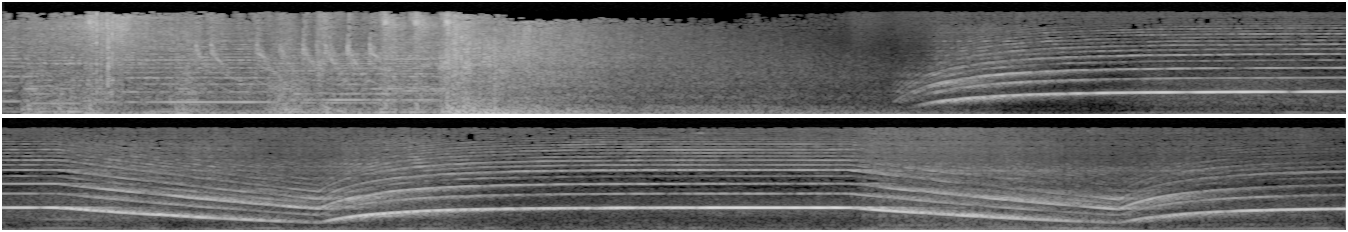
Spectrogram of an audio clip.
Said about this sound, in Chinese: 学长，学长，救人！发生什么事了？怎么会有警报声啊？ 哎呦，你真的是菜逼吧呢？别紧张啦，这只是演习而已啦。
